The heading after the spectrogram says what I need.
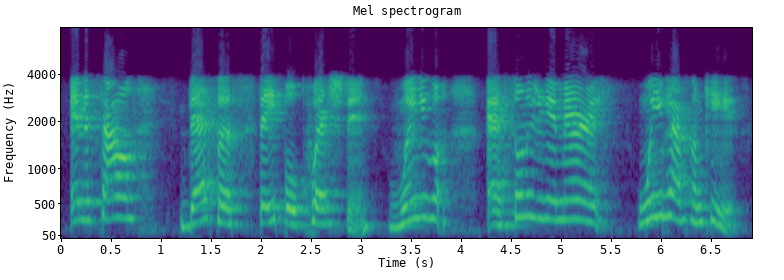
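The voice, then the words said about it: Southern US Georgia accent. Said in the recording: “If you can't hear the accent, that's why I'm from Georgia.”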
